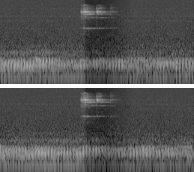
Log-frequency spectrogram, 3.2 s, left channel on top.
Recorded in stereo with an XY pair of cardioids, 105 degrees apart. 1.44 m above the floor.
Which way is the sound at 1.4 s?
10° right.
